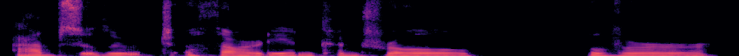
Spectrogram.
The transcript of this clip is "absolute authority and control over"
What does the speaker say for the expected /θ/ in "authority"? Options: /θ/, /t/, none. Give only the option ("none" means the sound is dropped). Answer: /θ/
